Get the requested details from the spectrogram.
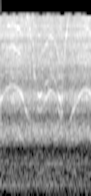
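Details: Dental drill splitting an infected wisdom tooth into two pieces during extraction, patient possibly given nitrous oxide: steady high-pitched whine running continuously.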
